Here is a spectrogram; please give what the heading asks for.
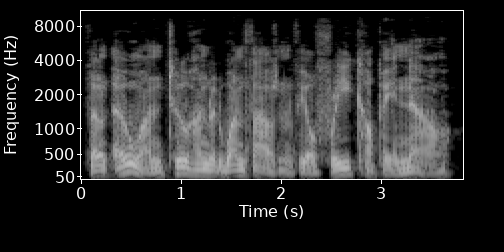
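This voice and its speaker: A man's voice: sits low, very animated, a little slow, creaky, no room sound. A man reading a scripted campaign voice-over as an advert announcer.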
